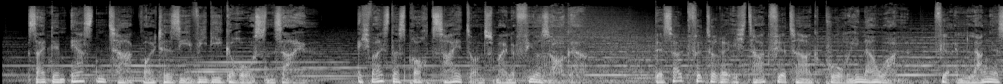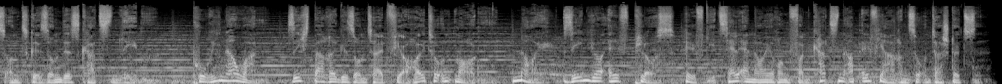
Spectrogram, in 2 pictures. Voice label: werbung tv; purina

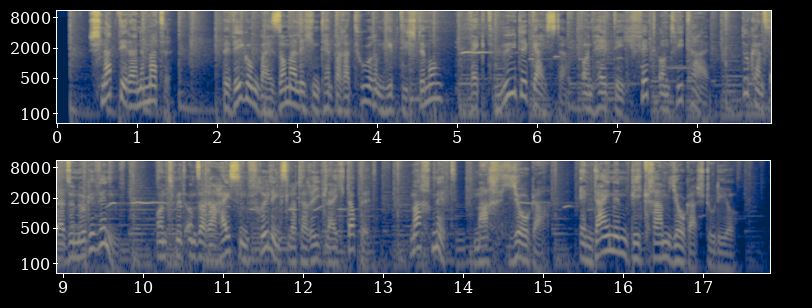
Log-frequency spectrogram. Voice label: Werbung Yoga

